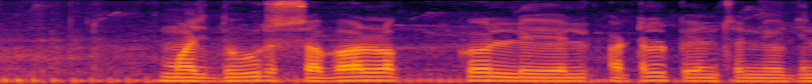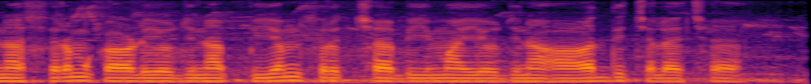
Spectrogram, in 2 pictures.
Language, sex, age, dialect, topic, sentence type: Maithili, male, 25-30, Eastern / Thethi, banking, statement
